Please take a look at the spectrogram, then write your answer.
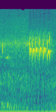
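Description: bird, crested tit call

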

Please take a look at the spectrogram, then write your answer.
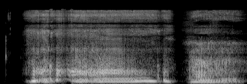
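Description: human body sound, person snoring

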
